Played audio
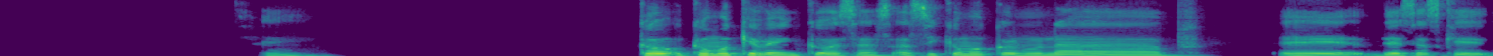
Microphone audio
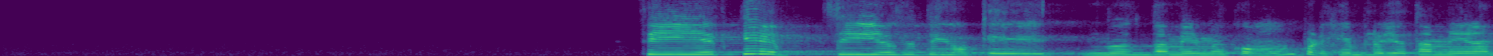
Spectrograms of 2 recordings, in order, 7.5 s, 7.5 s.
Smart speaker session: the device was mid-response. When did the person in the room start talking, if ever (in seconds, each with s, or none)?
3.2 s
